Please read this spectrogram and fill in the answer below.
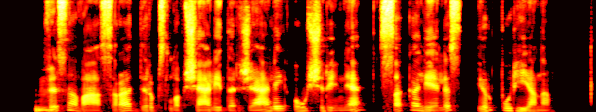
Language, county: Lithuanian, Šiauliai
